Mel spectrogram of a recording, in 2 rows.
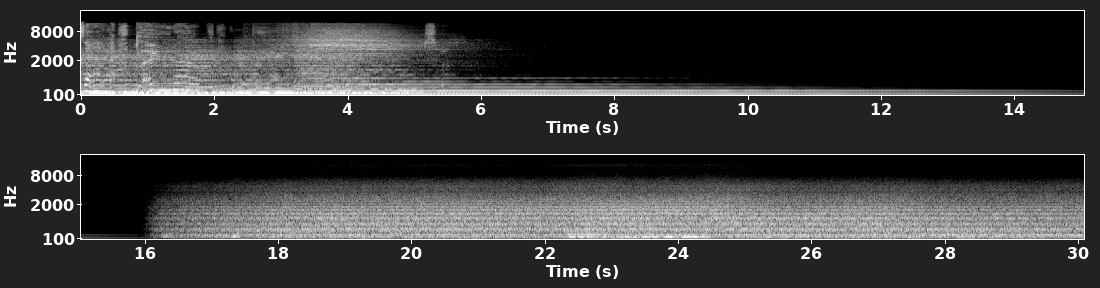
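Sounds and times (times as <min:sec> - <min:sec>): ocean surf breaking: 0:16.1 - 0:30.0
sustained music chord ringing: 0:16.2 - 0:30.0.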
